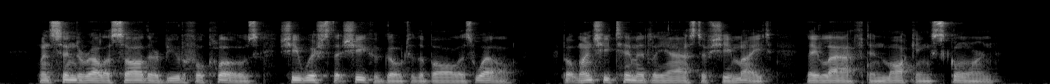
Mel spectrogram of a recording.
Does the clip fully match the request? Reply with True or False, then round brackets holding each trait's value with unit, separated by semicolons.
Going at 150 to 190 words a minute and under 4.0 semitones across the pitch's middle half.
True (170 wpm; 3.1 semitones)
